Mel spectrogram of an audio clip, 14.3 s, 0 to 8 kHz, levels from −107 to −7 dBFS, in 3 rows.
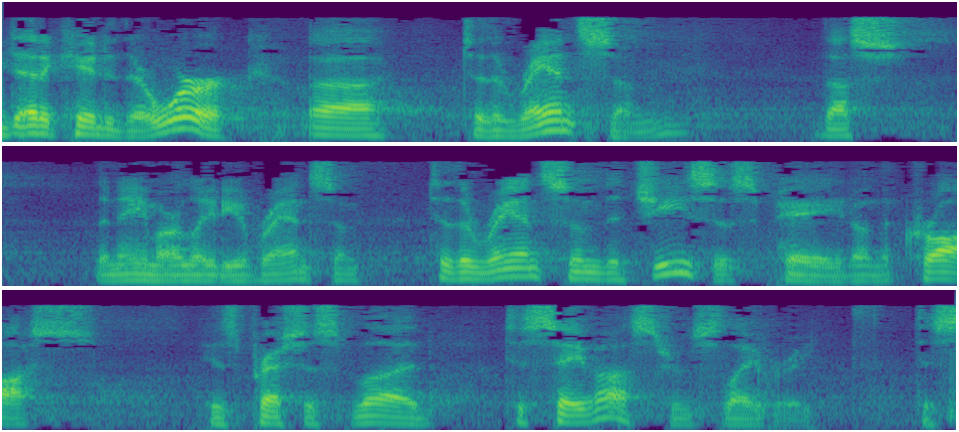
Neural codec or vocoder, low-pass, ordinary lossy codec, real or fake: codec, 16 kHz, 0.7 kbps, FocalCodec; 7.2 kHz; MP3, 24 kbps; fake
